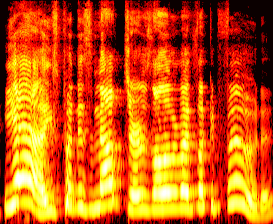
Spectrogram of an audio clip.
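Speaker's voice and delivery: high, loud, indignant rant; hammed-up disgust; mock outrage. Mock outrage about food tampering.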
